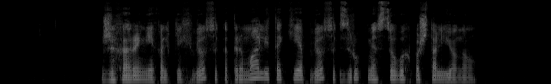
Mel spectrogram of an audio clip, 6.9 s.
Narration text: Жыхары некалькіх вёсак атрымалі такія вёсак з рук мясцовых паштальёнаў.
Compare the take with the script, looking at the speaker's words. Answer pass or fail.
pass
